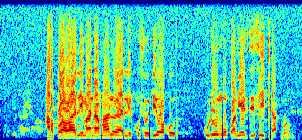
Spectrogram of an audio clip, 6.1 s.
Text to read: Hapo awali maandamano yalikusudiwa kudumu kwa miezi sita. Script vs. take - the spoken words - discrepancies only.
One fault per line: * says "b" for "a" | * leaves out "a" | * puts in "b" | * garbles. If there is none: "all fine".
all fine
